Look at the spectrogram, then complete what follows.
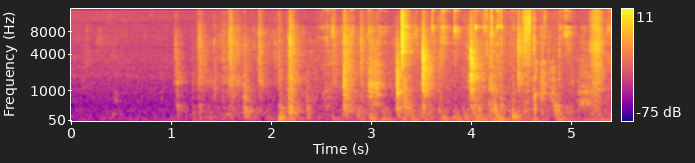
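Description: A door opens about a second in, then dogs greet excitedly with whimpering amid a rapid run of clicks, knocks and scuffles.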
